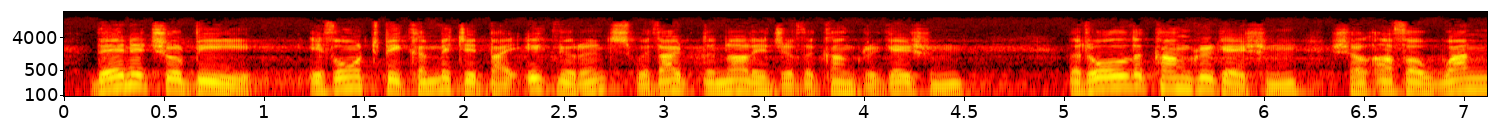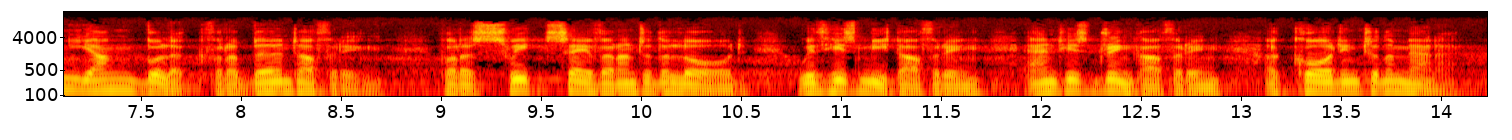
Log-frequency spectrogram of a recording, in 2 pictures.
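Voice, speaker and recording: Male actor as God, deep husky voice, commanding and measured, scripture drama, long reverb. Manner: solemn, formal, measured. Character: God speaking law and judgement, solemn and commanding.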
